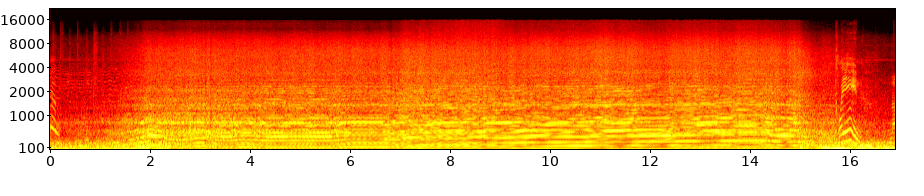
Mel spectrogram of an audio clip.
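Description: Carbureted 408 Ford Windsor V8 with a tunnel ram intake and dual 750 carburetors, pulled at full throttle on an engine dyno through a 4,500 to 7,000 rpm sweep. The run drops off near the end.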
